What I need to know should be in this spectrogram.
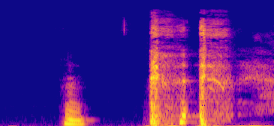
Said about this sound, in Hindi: खांसी अभी तक नहीं गई.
